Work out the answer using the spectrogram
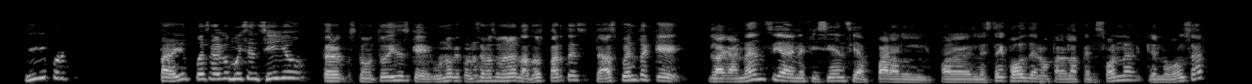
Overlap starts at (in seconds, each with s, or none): none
